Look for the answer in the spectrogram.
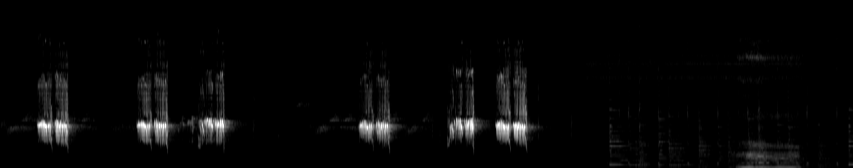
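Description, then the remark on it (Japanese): Ryukyu minivet calls: six short, high, thin trilled bursts in two groups of three, heard as 'hiririri', clear, followed by a lower, harmonic call near the end. “この日本語の名前つまり和名の由来は琉球山椒食いの鳴き声がヒリリリリヒリリリリと聞こえてあの辛いこう山椒を食べたんじゃないかと思わせるからなんだそうですそんな風に言われるとこう鳴き声聞きたくなりますよねちょっと聞いてみてください”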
